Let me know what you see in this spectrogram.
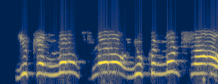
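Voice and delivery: put-on hollered, high, shouting Scottish accent. Cyclist retelling her husband shouting to her at the mount line, retelling a Scottish-accent shout. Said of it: "in his Scottish accent is shouting".

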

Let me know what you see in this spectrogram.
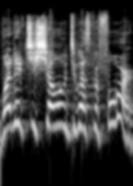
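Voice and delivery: quick, high-pitched mock exasperation.

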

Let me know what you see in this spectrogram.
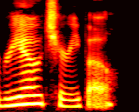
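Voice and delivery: anglicized American pronunciation. Saying a name the group will look up: gringo accent on the name. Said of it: "I'm going to say it with the gringo accent".

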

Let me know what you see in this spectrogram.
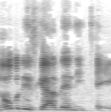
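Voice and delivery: normal talking voice

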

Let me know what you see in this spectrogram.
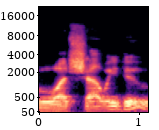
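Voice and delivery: hushed, very soft, low, put-on seductive voice. Husband retelling what he asked his wife, in his best sexy voice. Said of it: "in my best sexy voice asked".

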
